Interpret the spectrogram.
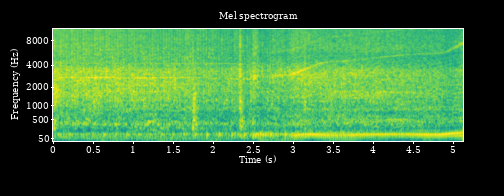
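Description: Classic Range Rover's engine running at low revs under load, then revved higher and held from about halfway through, with a rising whine over it and a couple of short knocks.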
